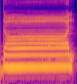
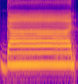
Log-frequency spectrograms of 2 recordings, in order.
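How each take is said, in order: First: The vowel sounds heavy and full. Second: The vowel sounds light and thin. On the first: "आखिरी वाली में मेरा आवाज़ आवाज़ मोटी थी, मुंह गोल था" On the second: "पहली दो में मेरी आवाज़ बारीक थी, मुंह चौड़ा था"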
